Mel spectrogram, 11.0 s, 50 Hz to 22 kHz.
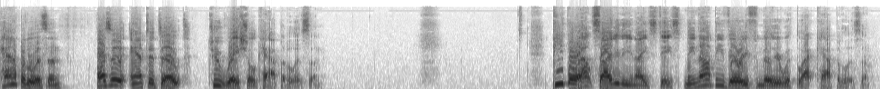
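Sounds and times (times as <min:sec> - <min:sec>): person sniffing: 0:05.2 - 0:05.6, 0:06.5 - 0:06.9.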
